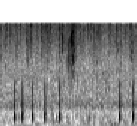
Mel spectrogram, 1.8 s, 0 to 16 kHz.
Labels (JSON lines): {"label": "biophony, pulse", "recorder": "SoundTrap 500"}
